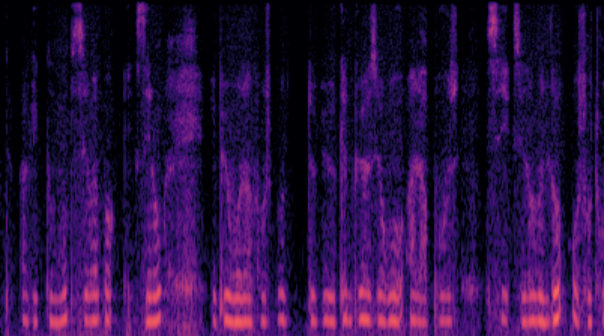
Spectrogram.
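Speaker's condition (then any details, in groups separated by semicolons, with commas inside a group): No condition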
